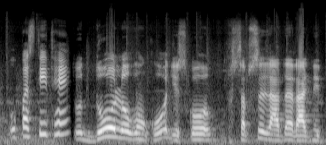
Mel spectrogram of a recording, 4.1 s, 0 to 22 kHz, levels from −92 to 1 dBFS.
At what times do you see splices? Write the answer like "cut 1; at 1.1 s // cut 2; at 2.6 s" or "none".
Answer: cut 1; at 1.0 s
